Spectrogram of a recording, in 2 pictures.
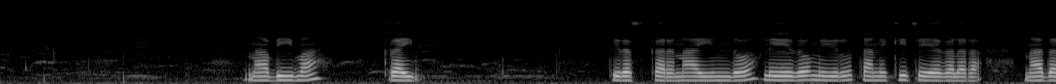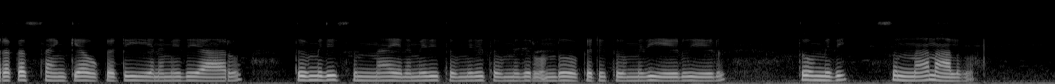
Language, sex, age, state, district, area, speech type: Telugu, female, 30-45, Telangana, Warangal, rural, read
